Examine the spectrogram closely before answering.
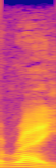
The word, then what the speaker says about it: Rea: great this uh board puts me right on the pronunciation of this River it's the river Ray lifford hazelwell and dogpool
